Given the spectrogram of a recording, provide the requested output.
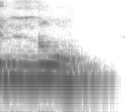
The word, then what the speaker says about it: nous: n'allons, attention Priscilla, ne prononce pas le S final de nous.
